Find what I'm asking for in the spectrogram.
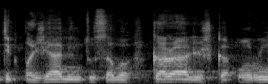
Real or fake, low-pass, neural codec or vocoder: fake; 14.4 kHz; codec, 44.1 kHz, 7.8 kbps, Pupu-Codec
